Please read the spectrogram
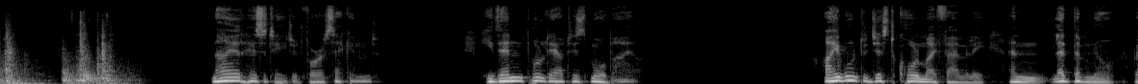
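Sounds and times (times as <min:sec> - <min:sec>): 
rusty door being pulled open: 0:00.0 - 0:01.4
speech: 0:02.1 - 0:03.9, 0:04.6 - 0:06.4, 0:08.2 - 0:11.3.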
